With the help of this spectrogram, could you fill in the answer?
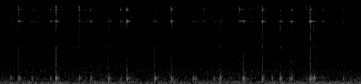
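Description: Long nails tap and scratch a small frosted amber glass serum dropper bottle holding liquid and wearing a paper label, then tilt it. About fifteen quiet, quick clicks sound over a low steady hum, each with a short, bright glassy ring that dies away almost at once.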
